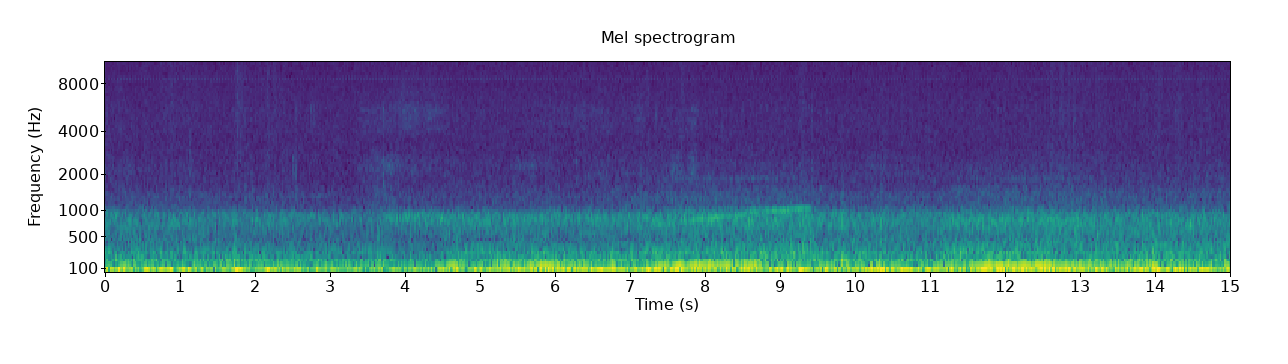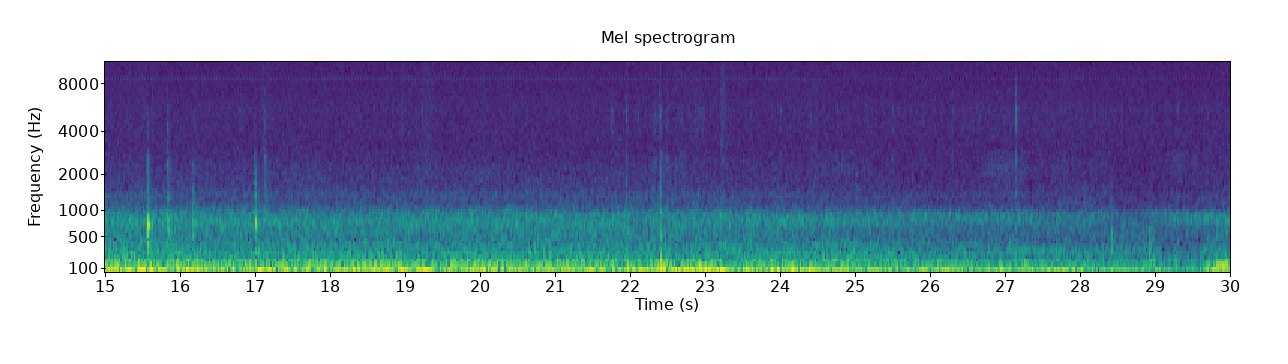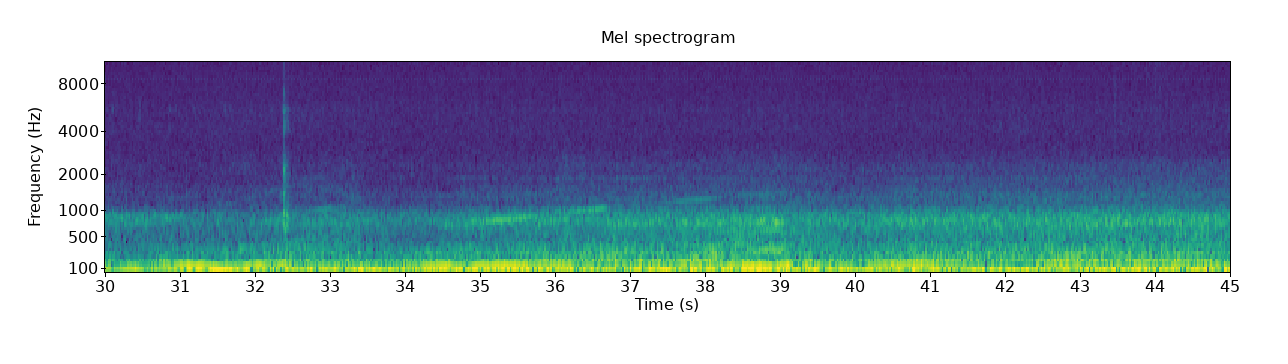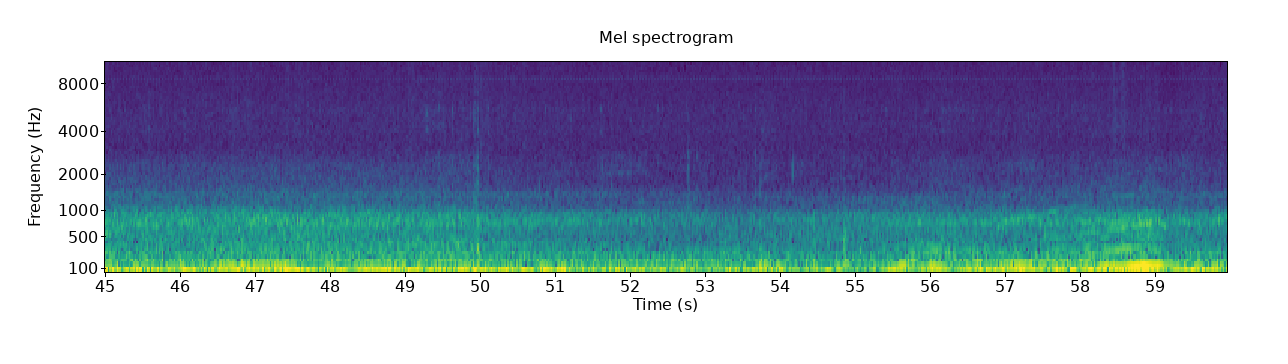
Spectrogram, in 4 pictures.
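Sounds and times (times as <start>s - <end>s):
rising engine whine: 0.0s - 28.2s, 28.8s - 59.9s
road rumble: 0.0s - 59.9s
car engine revving: 28.9s - 59.9s.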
